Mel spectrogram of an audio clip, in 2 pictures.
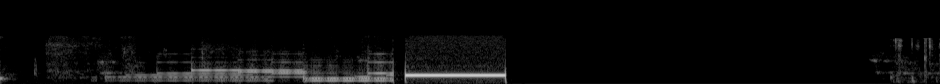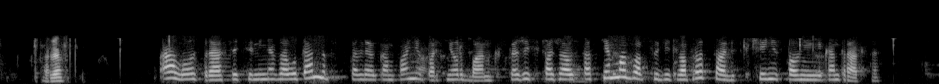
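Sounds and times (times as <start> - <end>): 
telephone line tones during a call transfer: 4.0 - 5.1
speech: 9.8 - 10.2, 11.0 - 18.4.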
